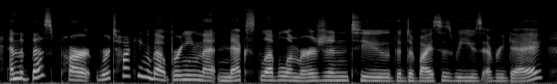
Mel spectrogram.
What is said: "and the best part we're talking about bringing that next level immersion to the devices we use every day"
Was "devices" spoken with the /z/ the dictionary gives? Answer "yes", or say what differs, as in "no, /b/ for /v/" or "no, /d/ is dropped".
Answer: yes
